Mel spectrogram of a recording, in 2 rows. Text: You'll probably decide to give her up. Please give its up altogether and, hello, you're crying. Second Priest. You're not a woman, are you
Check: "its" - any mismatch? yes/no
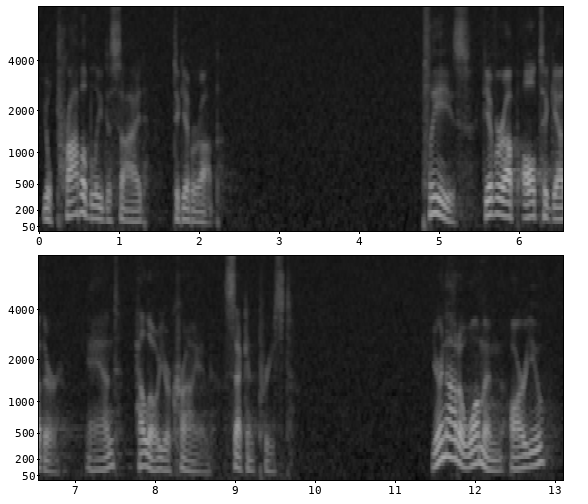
yes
